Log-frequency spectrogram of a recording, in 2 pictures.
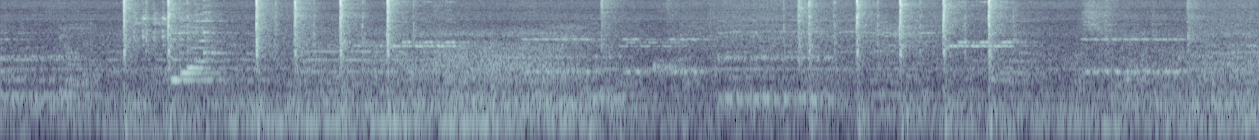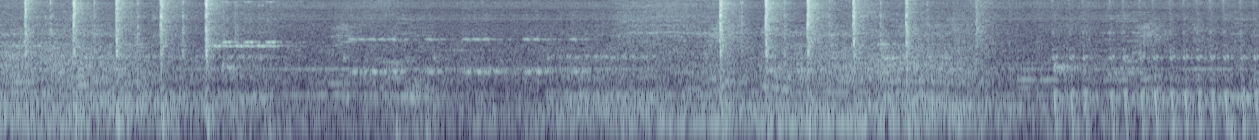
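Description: Electronic bingo machine's game sounds: quick runs of clicks as the balls are drawn, about a second in and again near the end, with short electronic beeps in between, over a bed of voices and music.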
